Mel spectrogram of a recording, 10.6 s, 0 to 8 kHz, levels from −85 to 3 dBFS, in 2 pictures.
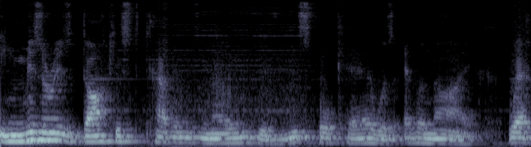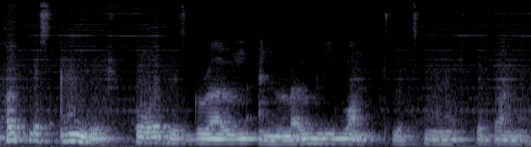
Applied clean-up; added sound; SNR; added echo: neural separator model SepFormer DNS4.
